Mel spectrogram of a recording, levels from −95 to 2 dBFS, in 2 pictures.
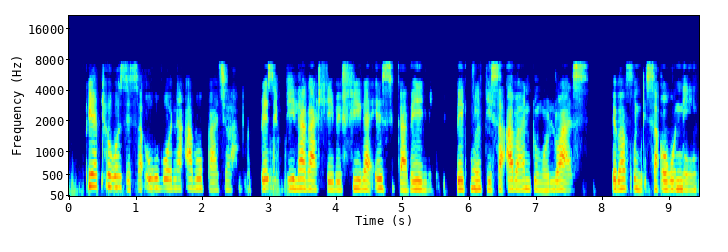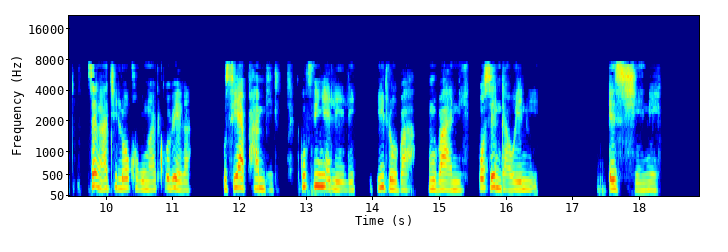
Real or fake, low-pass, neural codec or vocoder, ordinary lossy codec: fake; 7.2 kHz; codec, 16 kHz, 8 kbps, FreqCodec, larger model; MP3, 48 kbps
